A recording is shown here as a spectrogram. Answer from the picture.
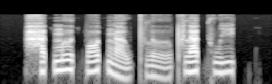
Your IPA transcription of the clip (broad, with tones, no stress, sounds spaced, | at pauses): h a˦˥ t̚ m ɤː˥˩ t̚ p ɔː˦˥ t̚ ŋ aː˩˦ w pʰ l ɤː˩˦ pʰ l a˥˩ t̚ k w i˥˩ t̚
